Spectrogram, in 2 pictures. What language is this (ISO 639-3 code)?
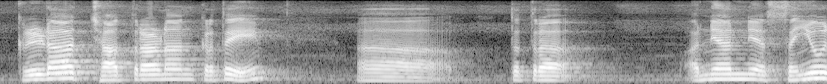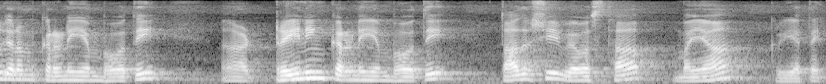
san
